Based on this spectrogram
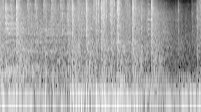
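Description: Rapid automatic gunfire in a dramatized military combat scene from an adaptation of Philip K. Dick's Second Variety: a dense, continuous rattle of shots that holds loud and steady before thinning at the very end.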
